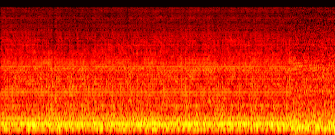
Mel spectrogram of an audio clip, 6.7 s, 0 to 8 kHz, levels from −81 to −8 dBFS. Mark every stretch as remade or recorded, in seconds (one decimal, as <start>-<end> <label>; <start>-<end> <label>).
0.0-5.8 remade; 5.8-6.7 recorded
